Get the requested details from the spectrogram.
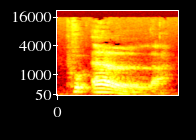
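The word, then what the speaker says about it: puella: creates a long syllable the rule of stress tells us that if the penultimate syllable of a latin word is long you stress it and if it's short you stress the one before so our word por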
